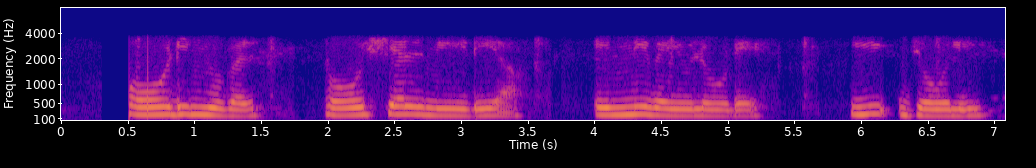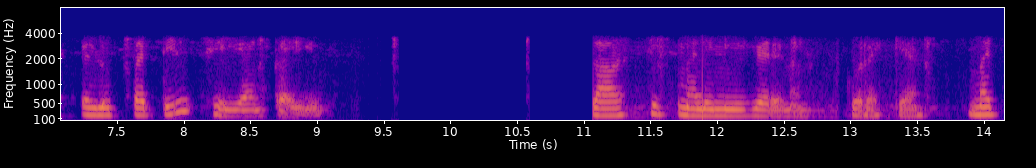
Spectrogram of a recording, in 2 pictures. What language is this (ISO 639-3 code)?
mal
